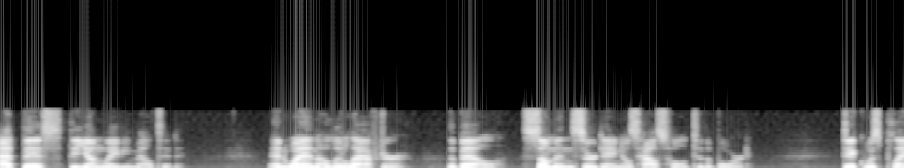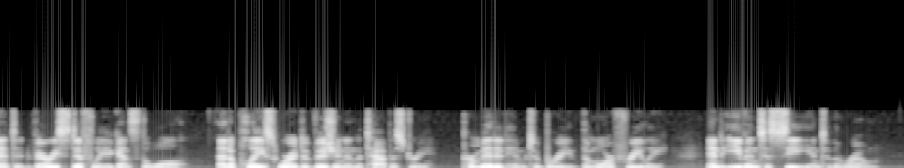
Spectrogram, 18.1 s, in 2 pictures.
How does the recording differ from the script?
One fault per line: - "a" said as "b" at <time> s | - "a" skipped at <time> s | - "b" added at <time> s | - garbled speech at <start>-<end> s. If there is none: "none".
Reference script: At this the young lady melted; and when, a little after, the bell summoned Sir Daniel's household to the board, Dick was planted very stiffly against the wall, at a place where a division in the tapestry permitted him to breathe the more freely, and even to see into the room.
none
